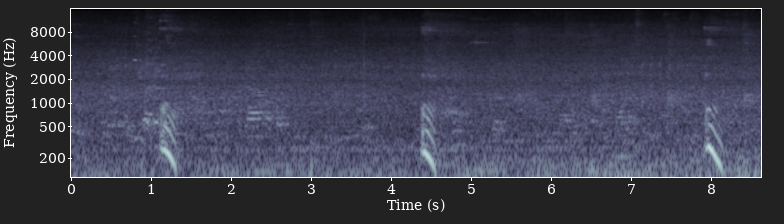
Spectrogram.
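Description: A man grunts with strain, his voice falling in pitch.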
